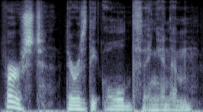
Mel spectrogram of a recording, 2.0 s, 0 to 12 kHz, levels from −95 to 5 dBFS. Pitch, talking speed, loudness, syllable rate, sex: 95 Hz, 235 wpm, -19 LUFS, 5.3 syllables/s, male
